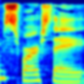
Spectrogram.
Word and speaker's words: Saoirse: I had to take a picture and text Chris, because the name Swarse is hard to pronounce. I'm probably not even pronouncing it correctly. It's spelled S-A-O-I-R-S-E.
